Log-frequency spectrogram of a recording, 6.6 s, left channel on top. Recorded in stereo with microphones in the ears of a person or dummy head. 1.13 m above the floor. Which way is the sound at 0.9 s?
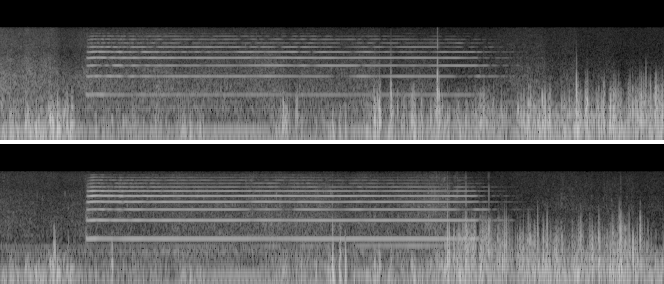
15° right (ahead or behind).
